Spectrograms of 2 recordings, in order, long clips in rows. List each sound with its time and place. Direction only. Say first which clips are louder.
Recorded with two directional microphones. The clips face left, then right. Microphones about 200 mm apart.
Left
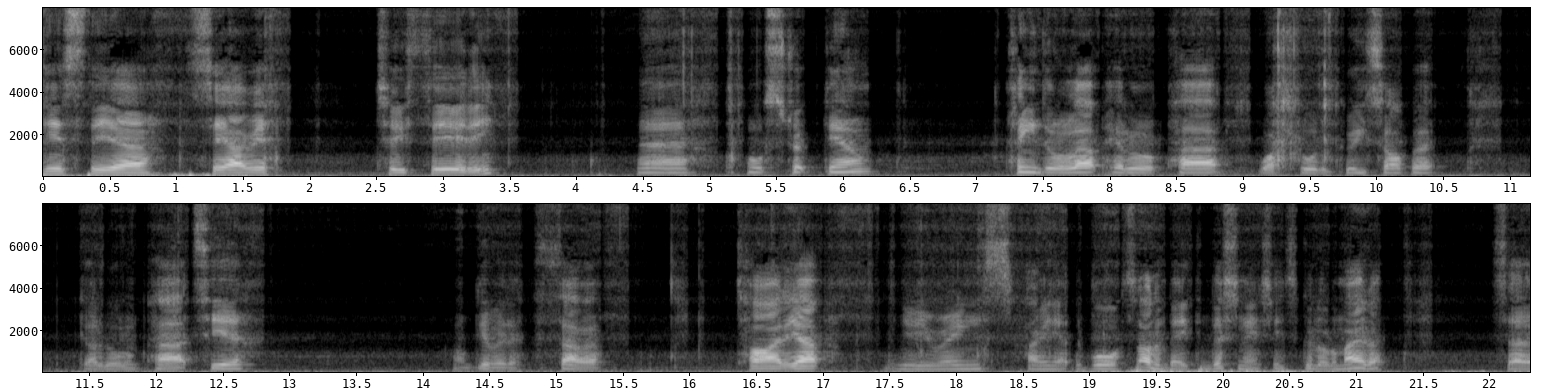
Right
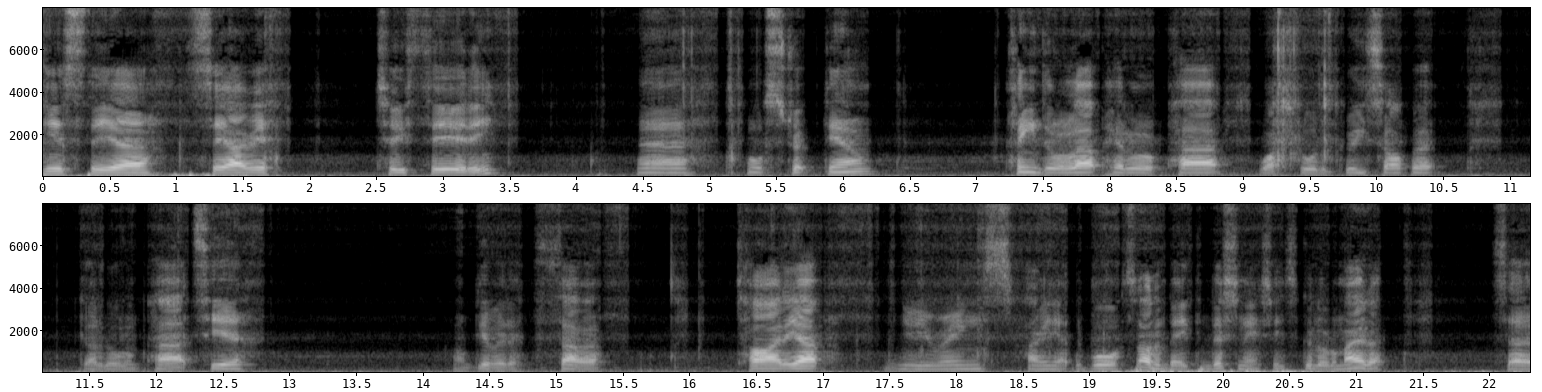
0.0 s speech: right 1 dB; 5° left (ahead or behind)
4.5 s speech: right 1 dB; centre (ahead or behind)
14.2 s speech: right 1 dB; 5° left (ahead or behind)
16.3 s speech: right 1 dB; 5° left (ahead or behind)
